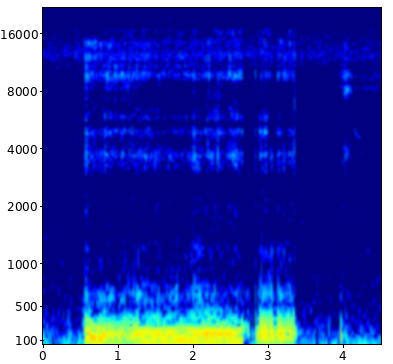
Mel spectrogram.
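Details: Sleeping female beagle puppy snoring: a long, buzzing, droning snore, then a shorter rough one.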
